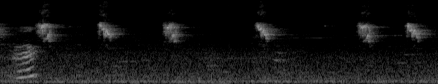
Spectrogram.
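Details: House sparrow searching for a friend that has left: six loud, high chirps about a second apart, with a brief faint voice at the start.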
